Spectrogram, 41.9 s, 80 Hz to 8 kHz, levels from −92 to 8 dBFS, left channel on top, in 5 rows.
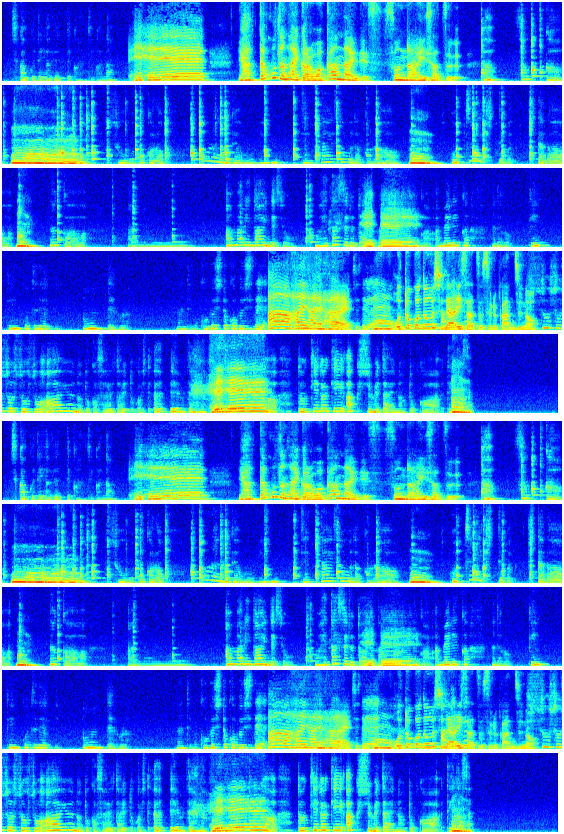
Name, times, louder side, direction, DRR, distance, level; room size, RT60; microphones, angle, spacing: voice 1, 0.3-1.7 2.9-3.1 4.4-4.7 7.2-8.4 10.0-10.9 11.4-14.4 15.2-16.0 16.4-16.9 17.5-18.1 18.7-19.7 20.2-21.2 21.5-24.4 24.7-25.0 25.3-25.9 26.4-27.1 27.8-29.2 29.5-30.9 31.5-32.2 33.1-36.9 37.3-40.6, right 1 dB, 45° right, 0.5 m, -31 dB
voice 2, 1.9-3.1 3.6-6.9 8.5-9.7 14.5-15.0 17.0-17.4 22.2-23.1 29.2-30.4 30.8-32.4 32.7-33.2 36.7-37.6 40.3-40.6, left 2 dB, 40° left, 0.4 m, -19 dB
sound 1, 7.2-7.3 7.8-8.2 8.4-8.6 9.2-10.5 10.8-10.9 11.2-11.9 12.3-12.4 12.8-13.6 13.9-14.1 14.5-14.7 15.2-16.0 16.3-16.4 17.0-17.2 17.6-17.7 18.4-18.5 18.7-18.8 19.3-19.5 20.4-20.5 21.3-21.5, left 3 dB, 55° left, 1.4 m, -34 dB
3.0 x 2.1 x 3.0 m
head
